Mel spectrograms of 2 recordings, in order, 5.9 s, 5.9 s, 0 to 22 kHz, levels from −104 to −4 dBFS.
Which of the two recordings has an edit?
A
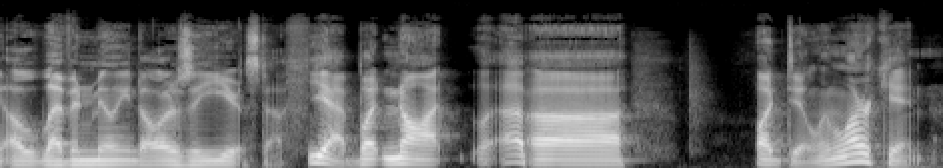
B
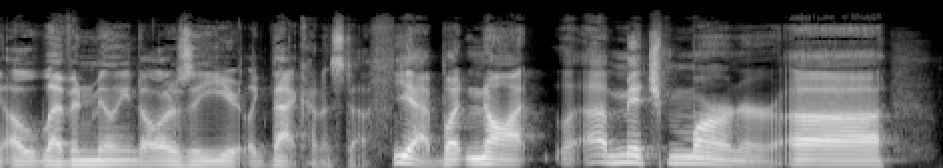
A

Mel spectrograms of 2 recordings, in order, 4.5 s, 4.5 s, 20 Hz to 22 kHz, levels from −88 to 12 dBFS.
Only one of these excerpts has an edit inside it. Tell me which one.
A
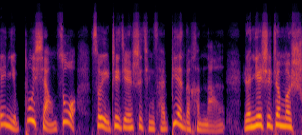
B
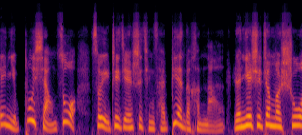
B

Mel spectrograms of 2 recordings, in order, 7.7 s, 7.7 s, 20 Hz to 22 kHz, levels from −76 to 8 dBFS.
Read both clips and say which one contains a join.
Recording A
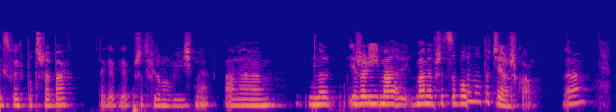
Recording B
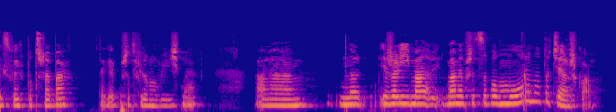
A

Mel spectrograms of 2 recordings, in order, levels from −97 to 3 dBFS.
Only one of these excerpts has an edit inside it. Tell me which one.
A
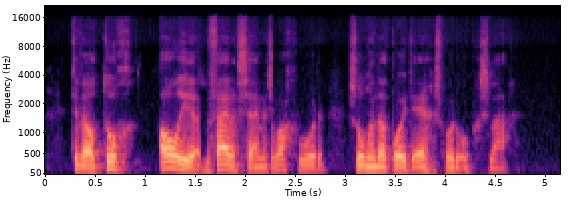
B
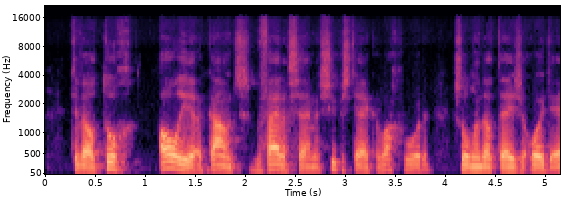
A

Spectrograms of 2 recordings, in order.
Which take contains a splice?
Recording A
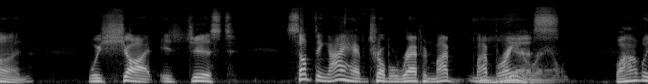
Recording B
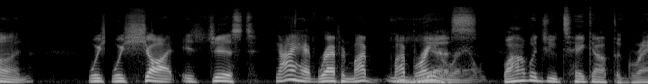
B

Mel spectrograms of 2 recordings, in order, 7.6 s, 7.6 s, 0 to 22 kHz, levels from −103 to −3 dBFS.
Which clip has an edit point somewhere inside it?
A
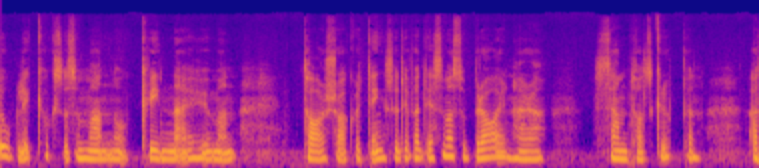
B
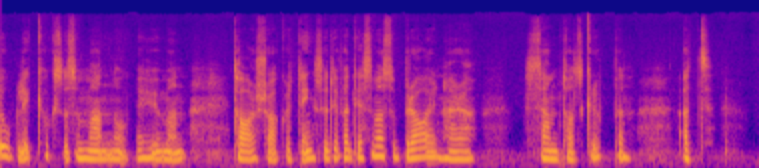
B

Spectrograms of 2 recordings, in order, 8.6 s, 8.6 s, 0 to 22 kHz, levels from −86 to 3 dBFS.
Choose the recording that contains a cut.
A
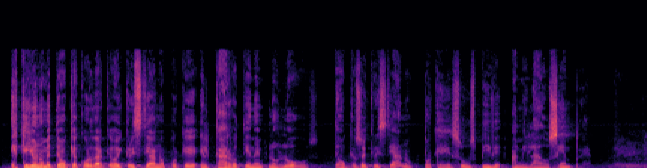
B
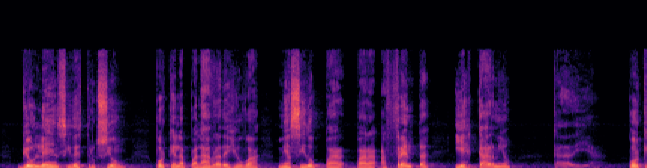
A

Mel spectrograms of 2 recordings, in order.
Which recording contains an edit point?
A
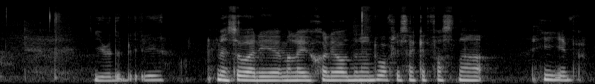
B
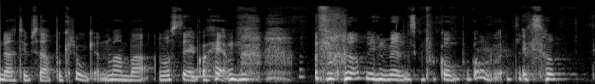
B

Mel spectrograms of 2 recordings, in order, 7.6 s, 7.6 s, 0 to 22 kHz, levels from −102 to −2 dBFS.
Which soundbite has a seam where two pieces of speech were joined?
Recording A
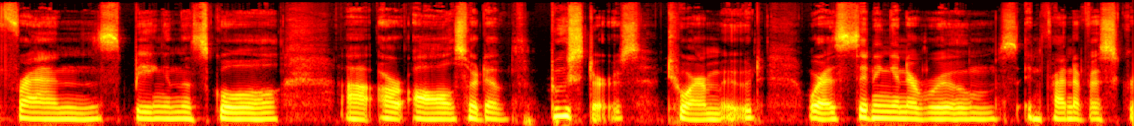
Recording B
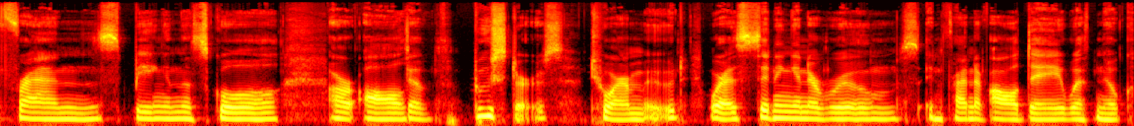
B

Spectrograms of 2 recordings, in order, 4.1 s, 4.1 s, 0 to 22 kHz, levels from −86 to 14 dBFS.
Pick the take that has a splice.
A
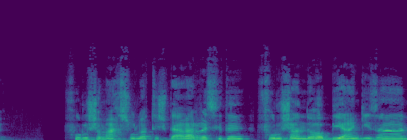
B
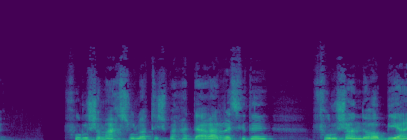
A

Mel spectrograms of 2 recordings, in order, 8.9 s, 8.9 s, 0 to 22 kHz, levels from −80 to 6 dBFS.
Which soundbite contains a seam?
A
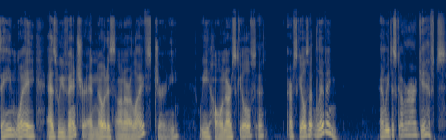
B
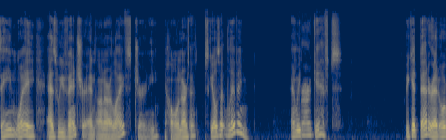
B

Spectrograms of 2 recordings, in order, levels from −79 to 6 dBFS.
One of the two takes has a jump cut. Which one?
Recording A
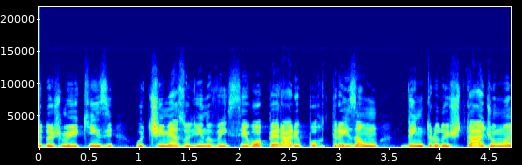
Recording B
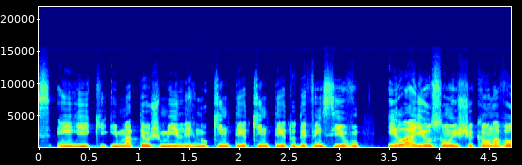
B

